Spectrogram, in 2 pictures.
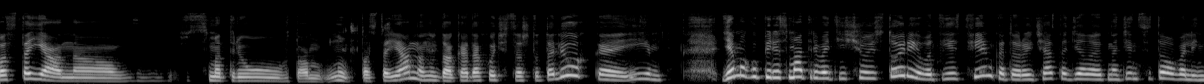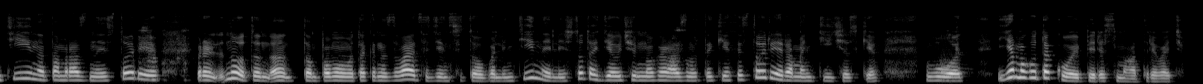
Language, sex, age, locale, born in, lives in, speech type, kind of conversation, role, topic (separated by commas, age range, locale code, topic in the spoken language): Russian, female, 45-49, ru-RU, Ukraine, Spain, conversation, unstructured, none, Какой фильм или сериал ты можешь пересматривать снова и снова?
